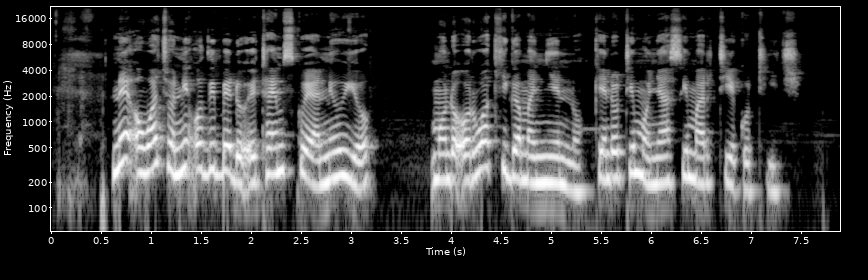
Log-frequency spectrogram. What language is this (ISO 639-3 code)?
luo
